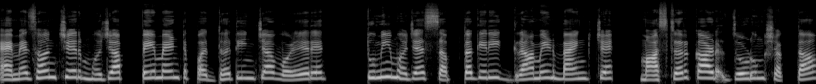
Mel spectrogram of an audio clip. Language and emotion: Goan Konkani, neutral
